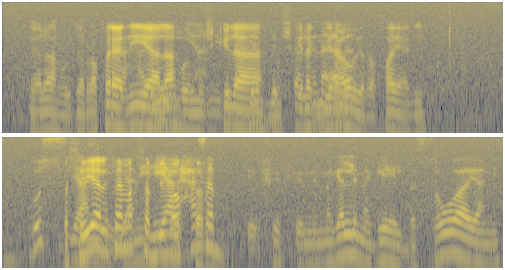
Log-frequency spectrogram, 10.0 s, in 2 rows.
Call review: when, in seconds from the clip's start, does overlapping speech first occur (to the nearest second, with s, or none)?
1 s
